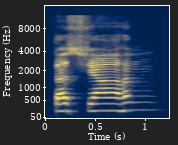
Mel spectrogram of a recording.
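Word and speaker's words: तस्याहं: अगला पद है तश्याहन तश्याहन देखिए त आधा स य पर आ की मात्रा और ह पर जो अनुस्वार है उसका उसके आगे न है तो उसका इसका उच्चारण भी न ही आएगा तो तस्याह तस्याहन इस प्रकार से बोलेंगे और तस्याहन और न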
